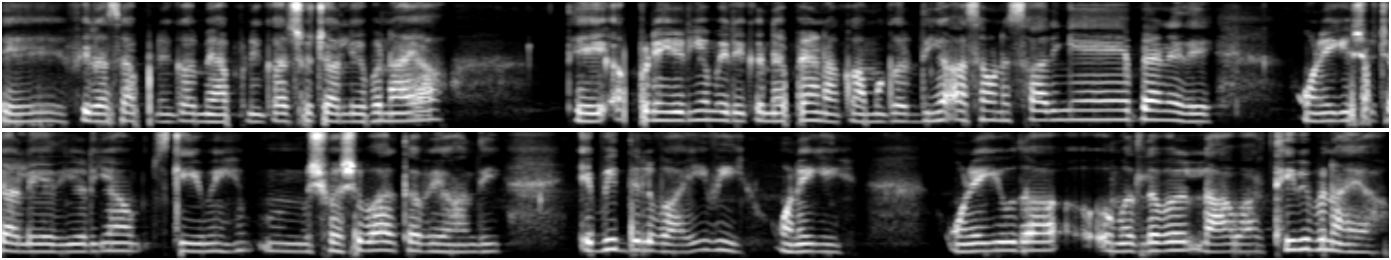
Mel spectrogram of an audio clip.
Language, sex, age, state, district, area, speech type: Dogri, female, 45-60, Jammu and Kashmir, Samba, rural, spontaneous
